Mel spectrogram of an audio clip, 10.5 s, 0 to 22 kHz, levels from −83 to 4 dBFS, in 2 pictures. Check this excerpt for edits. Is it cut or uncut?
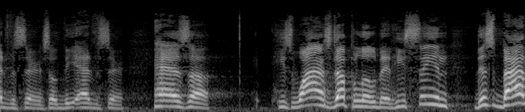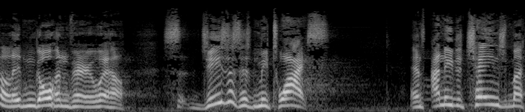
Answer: cut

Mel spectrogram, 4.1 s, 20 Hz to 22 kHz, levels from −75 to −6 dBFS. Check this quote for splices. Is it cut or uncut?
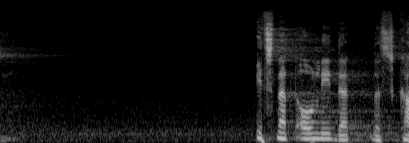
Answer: uncut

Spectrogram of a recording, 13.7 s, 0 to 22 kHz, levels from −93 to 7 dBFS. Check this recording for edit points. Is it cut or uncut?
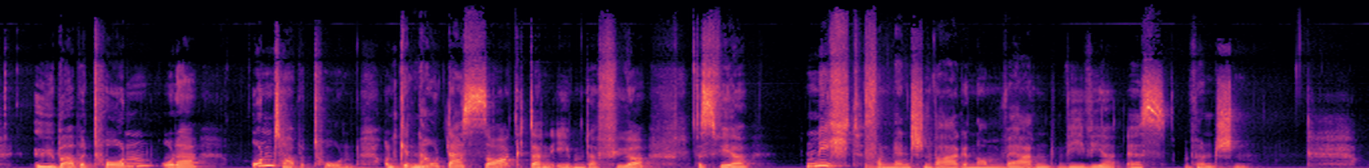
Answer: cut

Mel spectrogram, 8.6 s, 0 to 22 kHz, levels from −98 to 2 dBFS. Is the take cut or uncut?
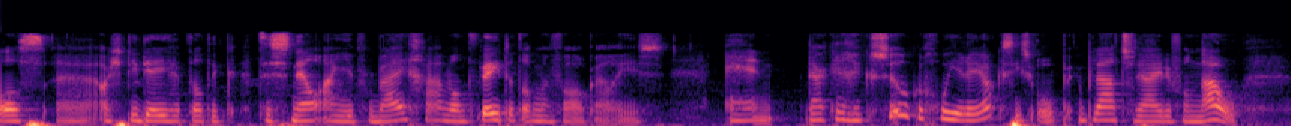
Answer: cut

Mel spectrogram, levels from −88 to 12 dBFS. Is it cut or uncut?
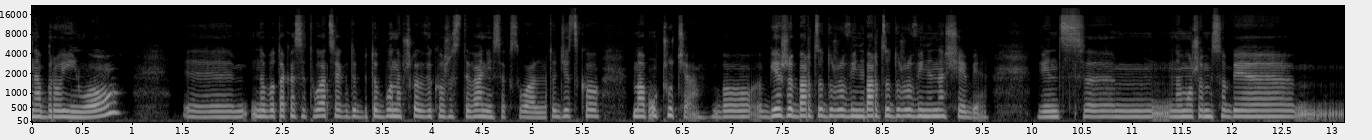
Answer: cut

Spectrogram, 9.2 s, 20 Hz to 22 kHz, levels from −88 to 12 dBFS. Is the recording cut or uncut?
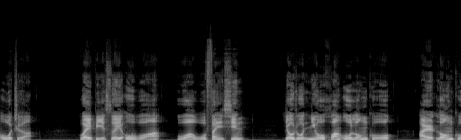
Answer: uncut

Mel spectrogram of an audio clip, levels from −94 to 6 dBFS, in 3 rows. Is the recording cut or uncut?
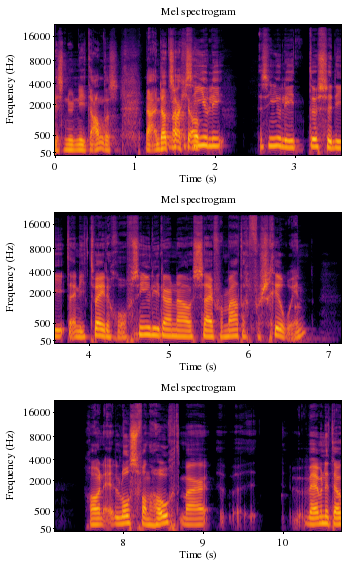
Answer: cut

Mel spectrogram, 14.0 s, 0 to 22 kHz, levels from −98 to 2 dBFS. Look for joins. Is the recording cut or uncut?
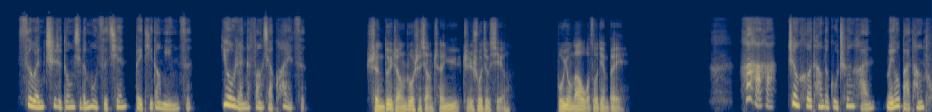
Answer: cut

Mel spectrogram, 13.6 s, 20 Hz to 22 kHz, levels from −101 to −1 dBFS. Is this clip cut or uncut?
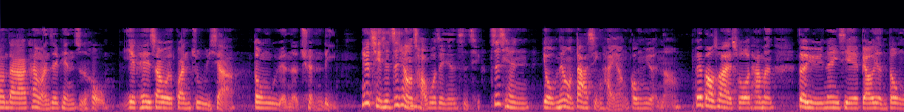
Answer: cut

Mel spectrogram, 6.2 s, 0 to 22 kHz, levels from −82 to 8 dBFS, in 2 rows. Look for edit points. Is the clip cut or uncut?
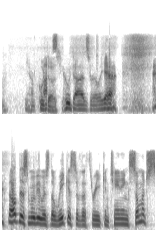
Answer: uncut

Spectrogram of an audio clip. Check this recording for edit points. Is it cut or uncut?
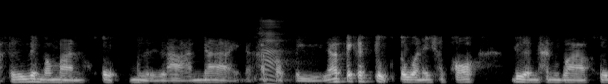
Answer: cut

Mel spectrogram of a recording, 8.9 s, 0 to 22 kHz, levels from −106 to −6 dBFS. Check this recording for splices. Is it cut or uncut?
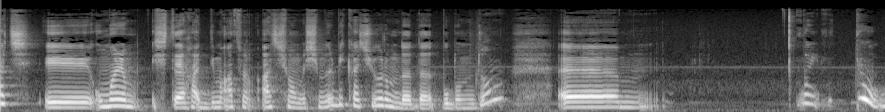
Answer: cut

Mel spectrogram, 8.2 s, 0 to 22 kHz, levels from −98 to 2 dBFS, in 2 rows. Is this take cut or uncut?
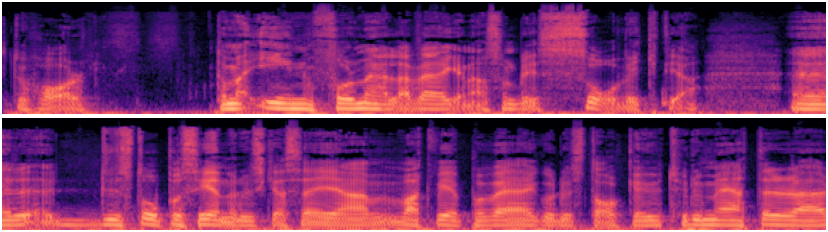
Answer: cut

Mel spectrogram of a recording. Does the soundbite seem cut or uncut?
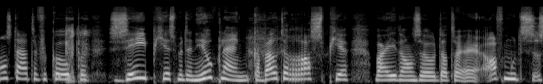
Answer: uncut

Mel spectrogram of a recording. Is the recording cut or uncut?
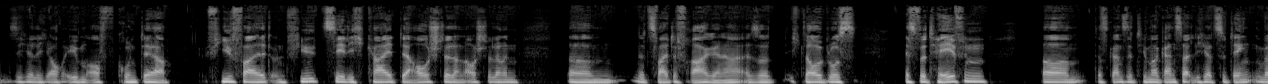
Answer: uncut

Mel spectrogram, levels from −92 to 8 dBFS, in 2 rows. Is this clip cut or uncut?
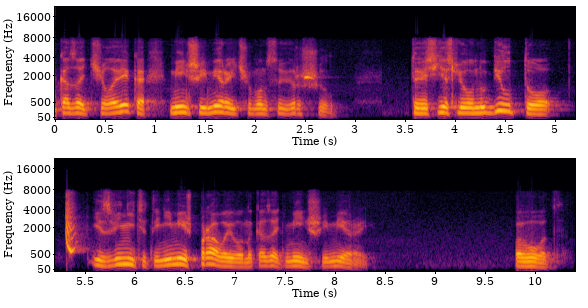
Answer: uncut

